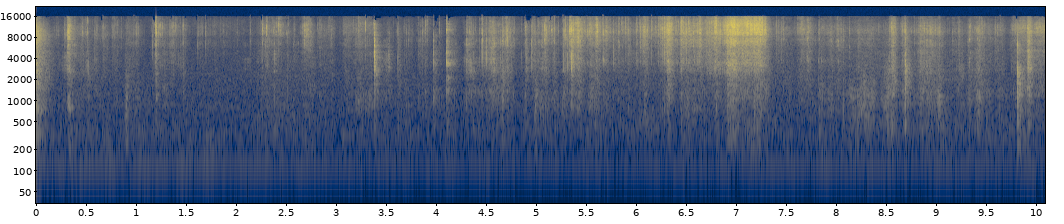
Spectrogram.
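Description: Velcro strap being threaded through a foam kiteboard footpad and handled: rustling and small clicks, with two longer ripping noises about five and seven seconds in as the Velcro is pulled apart. A sharp knock right at the start.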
